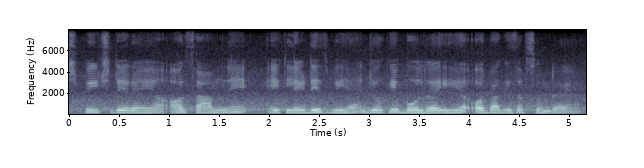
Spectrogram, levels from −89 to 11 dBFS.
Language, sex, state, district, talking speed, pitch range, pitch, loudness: Hindi, female, Uttar Pradesh, Muzaffarnagar, 230 wpm, 205-220 Hz, 210 Hz, -16 LUFS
